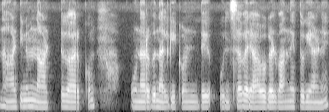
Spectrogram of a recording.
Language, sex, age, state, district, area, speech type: Malayalam, female, 18-30, Kerala, Kannur, rural, spontaneous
